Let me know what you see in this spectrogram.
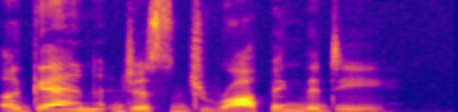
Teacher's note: Again, just dropping the D. K sound, schwa, next word. Could we? Saying it with a D when the next word begins with a vowel or diphthong.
